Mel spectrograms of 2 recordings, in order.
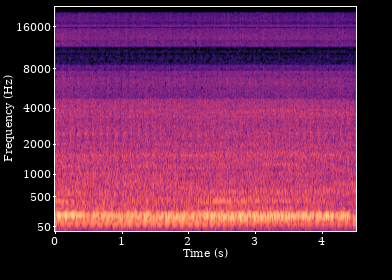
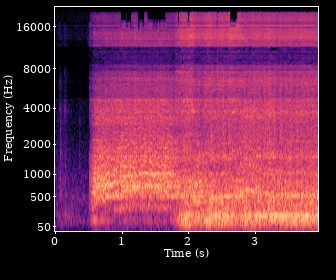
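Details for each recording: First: Richard's Holley 94 carb on another truck, started with the choke worked under the bonnet, before a road test: smooth, even low idle at about three beats a second with no stumble or miss. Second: Holley 94 carb from Richard's Ford 8BA flathead pickup, run on another truck: catches sharply, then runs loud and stumbling as revs rise; carburettor only suspected, and it later needed full choke to start.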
